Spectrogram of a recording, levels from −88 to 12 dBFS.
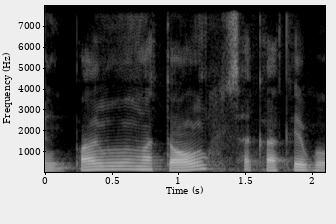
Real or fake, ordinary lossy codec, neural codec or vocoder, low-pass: fake; none; codec, 16 kHz, 2 kbps, FunCodec, trained on LibriTTS, 25 frames a second; none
